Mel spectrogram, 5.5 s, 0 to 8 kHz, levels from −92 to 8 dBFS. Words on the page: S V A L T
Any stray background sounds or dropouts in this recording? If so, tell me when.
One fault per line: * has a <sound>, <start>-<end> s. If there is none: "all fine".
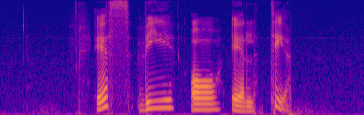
all fine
